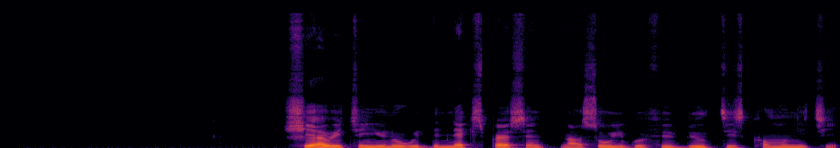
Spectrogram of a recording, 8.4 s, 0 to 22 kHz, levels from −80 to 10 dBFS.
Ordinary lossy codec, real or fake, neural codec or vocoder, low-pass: none; real; none; none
